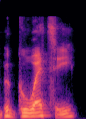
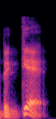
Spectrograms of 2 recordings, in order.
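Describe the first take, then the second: First: The word is pronounced as spelt in English. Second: The word is pronounced the French way. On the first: The speaker calls it wrong. "you don't try to do like as it's spelt in English" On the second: The speaker calls it right. "pronounce the word as it is pronounced in the mother tongue"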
